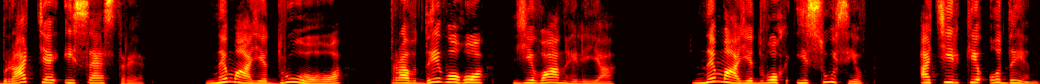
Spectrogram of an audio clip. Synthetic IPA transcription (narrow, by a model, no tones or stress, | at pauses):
bɾɑtʲːɐʔisɛst̪ɾɪ | nɛmɑjɛd̪ɾuɦɔɦɔ | pɾɐwd̪ɪʋɔɦɔ | jeʋɑnɦelʲijɐ | nɛmɑjɛd̪ʋɔxisusʲiw | ɐtʲilʲkɪʔɔd̪ɪn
